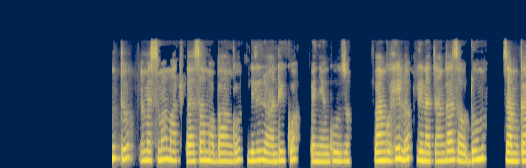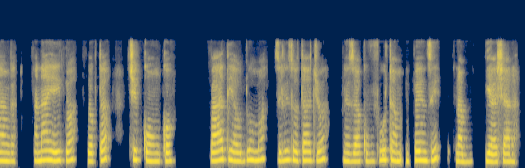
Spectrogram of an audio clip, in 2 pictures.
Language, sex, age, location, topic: Swahili, female, 50+, Kisumu, health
